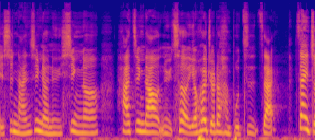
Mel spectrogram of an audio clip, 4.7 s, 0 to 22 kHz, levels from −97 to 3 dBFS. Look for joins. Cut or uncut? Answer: uncut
